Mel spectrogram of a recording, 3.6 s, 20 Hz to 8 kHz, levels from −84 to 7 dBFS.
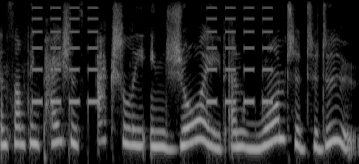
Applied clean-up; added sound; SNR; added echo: classical method spectral subtraction.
